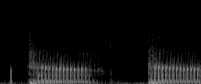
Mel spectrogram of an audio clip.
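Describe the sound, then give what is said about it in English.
A cat purrs loudly in two strong rumbling bouts, the vibrating buzz of each inhale and exhale separated by a short pause, with no voices. “That was an intense purr.”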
